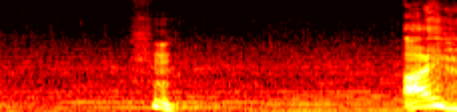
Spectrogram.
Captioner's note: gasps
